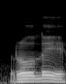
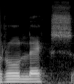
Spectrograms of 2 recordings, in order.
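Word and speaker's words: rouleaux: this is Ray formation rle formation uh do not pronounce it as Rolex Rolex is the singular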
